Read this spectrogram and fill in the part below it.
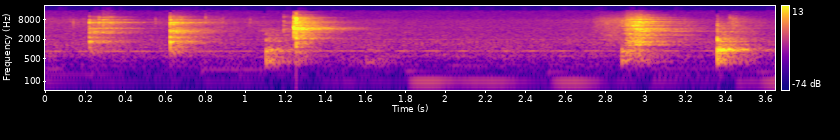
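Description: A salad of cheese, tuna, grated egg and mayonnaise is stirred in a bowl, with half a dozen separate clinks and scrapes of a utensil against the dish, fairly close and quiet.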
